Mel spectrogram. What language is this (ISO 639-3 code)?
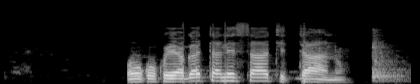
lug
